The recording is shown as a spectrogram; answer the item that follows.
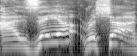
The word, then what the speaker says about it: Isaiah Rashad: of Isaiah Rashad.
